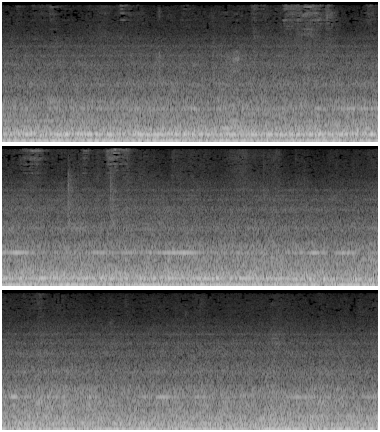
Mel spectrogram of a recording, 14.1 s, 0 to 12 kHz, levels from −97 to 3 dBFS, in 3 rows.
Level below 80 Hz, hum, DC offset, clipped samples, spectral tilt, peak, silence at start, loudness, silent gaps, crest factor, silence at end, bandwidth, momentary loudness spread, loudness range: -28 dBFS; none; under 0.1%; under 0.1%; -7.5 dB/octave; -12 dBFS; 0 s; -27 LUFS; none; 12 dB; 0 s; 11.5 kHz; 4 LU; 3 LU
